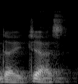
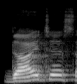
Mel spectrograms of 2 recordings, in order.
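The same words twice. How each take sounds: First: Digest as a verb, di-GEST; second-syllable stress. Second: Digest as a noun, DI-gest; first-syllable stress. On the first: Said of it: "the stress is on the second syllable". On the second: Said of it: "the stress is on the first syllable". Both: Shown as a demonstration.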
